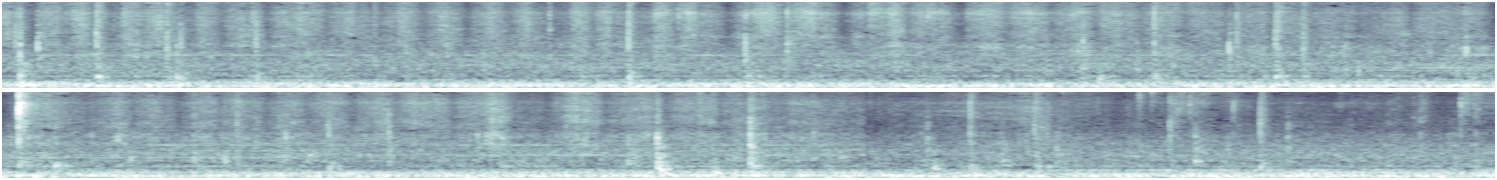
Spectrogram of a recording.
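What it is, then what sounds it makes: Glass window pane being scraped. A gloved hand works a handheld scraper across a large flat glass window pane in a white frame on a house exterior, scraping off paint overspray. Faint, repeated rasping strokes and small ticks sit over a steady, dominant low hum at a constant level, with one brief sharper click partway through.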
